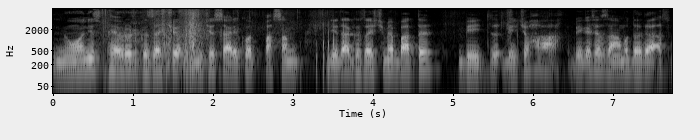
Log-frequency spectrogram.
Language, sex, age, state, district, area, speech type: Kashmiri, male, 18-30, Jammu and Kashmir, Pulwama, urban, spontaneous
